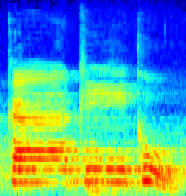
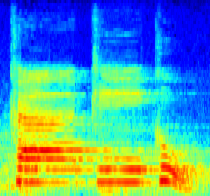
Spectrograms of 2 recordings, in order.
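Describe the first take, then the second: No difference in how they are said.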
